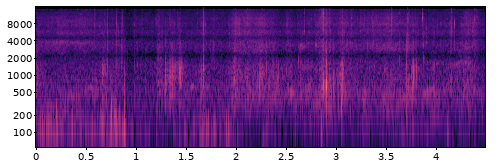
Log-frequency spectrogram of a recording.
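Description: Footsteps on dry dirt and grass, with irregular light knocks and rustles from the handheld camera.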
